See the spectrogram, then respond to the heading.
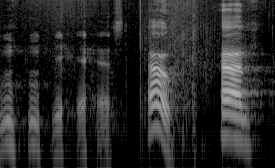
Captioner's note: laughing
